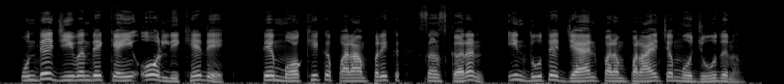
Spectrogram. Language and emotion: Dogri, neutral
